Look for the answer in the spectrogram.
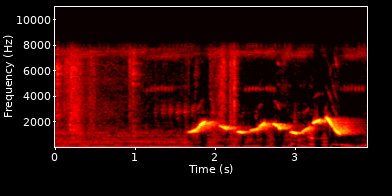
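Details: A myna greeting with a run of clear, quick whistled notes that wobble up and down in pitch, closing on a higher falling slur, in a quiet indoor setting.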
